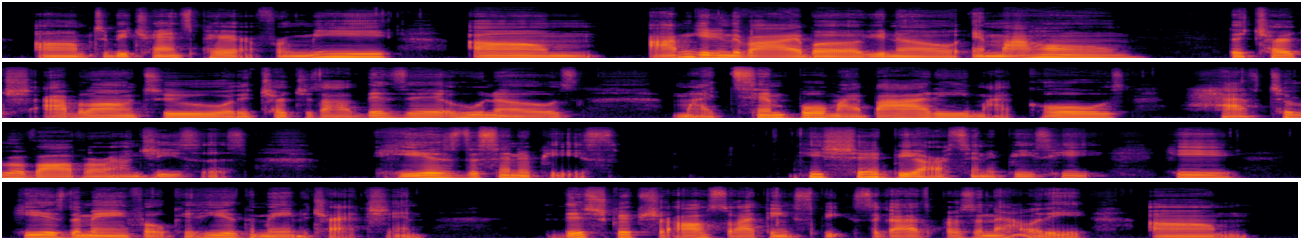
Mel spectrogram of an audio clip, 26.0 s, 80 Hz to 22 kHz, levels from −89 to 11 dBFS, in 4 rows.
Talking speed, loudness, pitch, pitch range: 165 wpm, -23 LUFS, 105 Hz, 95-120 Hz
